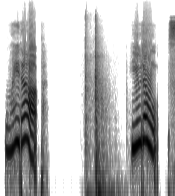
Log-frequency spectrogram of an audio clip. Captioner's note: door closes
